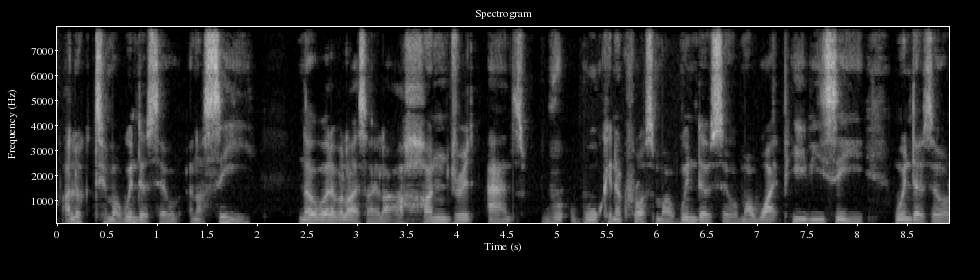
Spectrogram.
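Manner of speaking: ordinary delivery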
